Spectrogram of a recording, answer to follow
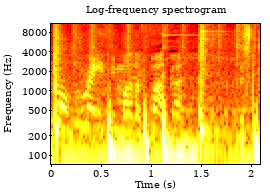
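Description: Hip hop track: a beat with heavy bass and drum hits, with a vocal line over it.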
